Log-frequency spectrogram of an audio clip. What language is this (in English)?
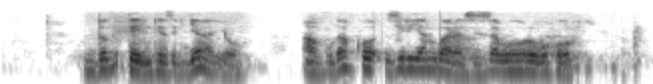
Kinyarwanda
